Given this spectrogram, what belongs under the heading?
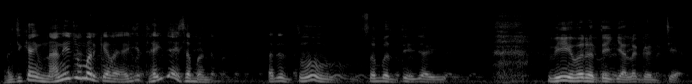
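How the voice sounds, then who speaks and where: A man with a Kathiawadi Gujarati accent telling a comic folk story to a live audience, animated and punchy, with repeated direct address. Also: a little high, moderate pace.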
